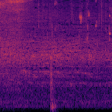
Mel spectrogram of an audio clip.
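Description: A wooden cupboard door bumps open.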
